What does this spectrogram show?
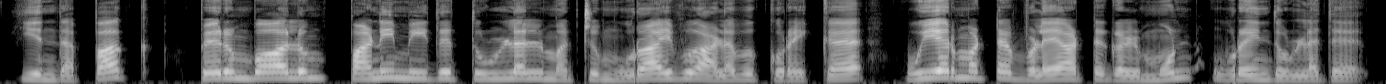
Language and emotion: Tamil, neutral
